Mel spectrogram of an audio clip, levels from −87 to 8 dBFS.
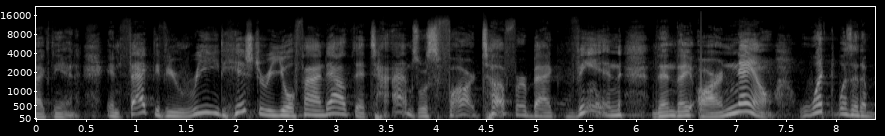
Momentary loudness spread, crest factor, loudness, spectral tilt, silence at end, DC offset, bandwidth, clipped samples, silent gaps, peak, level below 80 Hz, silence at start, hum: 8 LU; 20 dB; -37 LUFS; -3.5 dB/octave; 0 s; under 0.1%; 17 kHz; under 0.1%; none; -18 dBFS; -66 dBFS; 0 s; none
